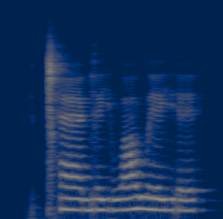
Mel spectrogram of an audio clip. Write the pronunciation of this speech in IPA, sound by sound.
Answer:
ǀʰæɡej wɒ wejɾe

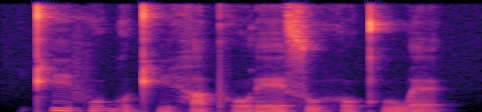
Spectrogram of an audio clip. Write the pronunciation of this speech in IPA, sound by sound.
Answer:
kʰi˦˨ fu˦ ɡʷi˨kʰi˨ ha˨pʰo˨ɾeː˦ su˦ho˨kʰu˦ wɛ˨

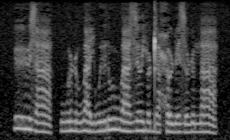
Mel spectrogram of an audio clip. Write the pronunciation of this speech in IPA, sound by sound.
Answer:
ɦʉza | wuɳuwai̯wɨ ɾu wa zɵjo ɖɐħo ɳezoɳɵn̪a

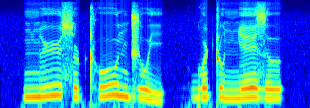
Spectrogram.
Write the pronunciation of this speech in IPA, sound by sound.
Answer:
ɲyːsy ʈʰuːnd͡ʒuj | ɡʷe ʈuɲeːzɯ

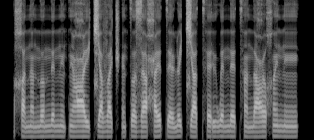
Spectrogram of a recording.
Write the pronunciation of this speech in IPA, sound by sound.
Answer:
χanãn̪ʌ n̪ɛn̪ẽt̪ẽʕe t͡ɕavat͡ʃʼɛ̃t̪ʌ zaħɛ t̪ɛ ɳɛt͡ɕa t̪ʰɛɾywɛn̪ɛ t̪ʰãn̪aʕyχẽ nẽ

